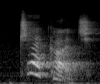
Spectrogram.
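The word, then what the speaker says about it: czekać: характерні для польської мови буквосполучення з ми прочитаємо як ч наприклад слово чекач чекати буквосполучення S Z читаємо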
